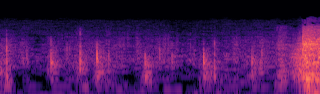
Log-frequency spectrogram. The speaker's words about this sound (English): Someone closed the door behind us. Killer. He was waiting in back of it.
